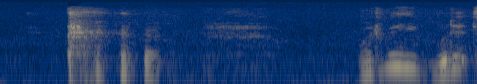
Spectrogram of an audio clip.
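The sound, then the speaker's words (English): A voice imitates a creature snuffling under a door, Jurassic Park-style breathing: three quick, breathy sniffing snorts, a brief pause, then a longer, throatier snuffle with a low, growly, voiced edge. “It's doing the Jurassic Park breathing under the door thing.”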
